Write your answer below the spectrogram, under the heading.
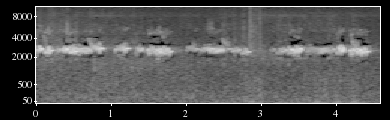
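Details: Common starling singing a dense, chattering run of rapid buzzy bursts in short phrases with brief pauses between them, bright and scratchy throughout, with no other sounds.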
